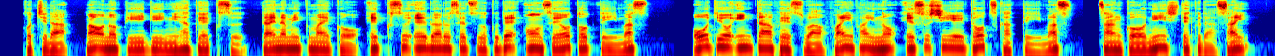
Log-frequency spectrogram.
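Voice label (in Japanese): maono PD200X XLR接続音声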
